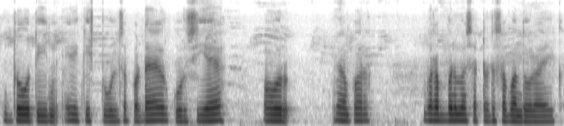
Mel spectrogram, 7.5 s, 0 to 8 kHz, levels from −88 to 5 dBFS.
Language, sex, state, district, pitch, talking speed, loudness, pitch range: Hindi, male, Uttar Pradesh, Shamli, 145 Hz, 175 wpm, -20 LUFS, 135-150 Hz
